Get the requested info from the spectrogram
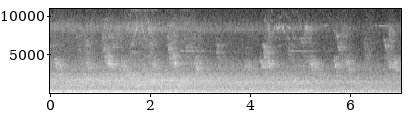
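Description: Small birds chirping in the background, short high chirps every second or so, over a steady low hum.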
